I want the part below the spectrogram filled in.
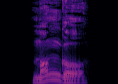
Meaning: an idiot
- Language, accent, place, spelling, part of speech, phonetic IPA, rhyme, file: German, Germany, Berlin, Mongo, noun, [ˈmɔŋɡoː], -ɔŋɡoː, De-Mongo.ogg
